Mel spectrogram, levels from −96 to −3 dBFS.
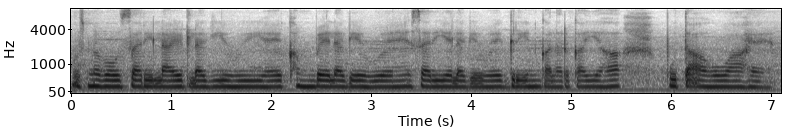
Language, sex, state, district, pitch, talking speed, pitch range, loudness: Hindi, female, Chhattisgarh, Bilaspur, 175 Hz, 185 wpm, 170-180 Hz, -16 LUFS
